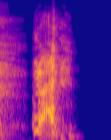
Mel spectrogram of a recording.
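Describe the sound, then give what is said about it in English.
A single sneeze by a person at a switched-on microphone: a breathy intake, a brief pause, then a loud, sharp burst of air that fades out quickly, with silence after. “I turn the microphone on, start yawning, sneezing.”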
